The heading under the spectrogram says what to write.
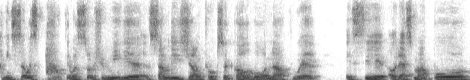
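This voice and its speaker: A man with an American accent talks at a very fast pace. His medium-pitched voice sounds somewhat breathy. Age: 60s. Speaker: state legislator. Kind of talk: panel discussion.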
